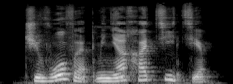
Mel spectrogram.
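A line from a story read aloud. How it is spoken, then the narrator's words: Low weary growl. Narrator (Russian): глухо рыкнула я, уже изрядно устав от разговора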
